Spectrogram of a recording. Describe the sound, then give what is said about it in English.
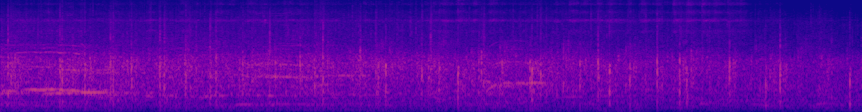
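An audience in a church sanctuary claps to praise God, a dense wash of many hands applauding at an even loudness throughout, with faint voices and a few brief tones drifting underneath. “Somebody clap your hands and give God Alguien praise.”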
